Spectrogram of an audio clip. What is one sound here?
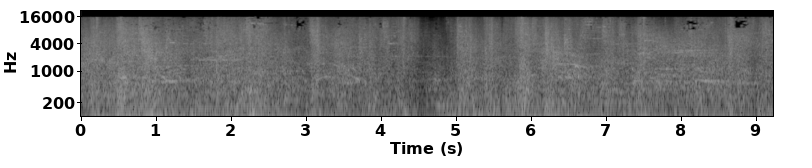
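Fantasy game spell effects crackle and boom in a fight.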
